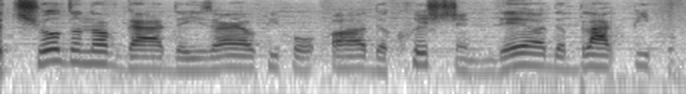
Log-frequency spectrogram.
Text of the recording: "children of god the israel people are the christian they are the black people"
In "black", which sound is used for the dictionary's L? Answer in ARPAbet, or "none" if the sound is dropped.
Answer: L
